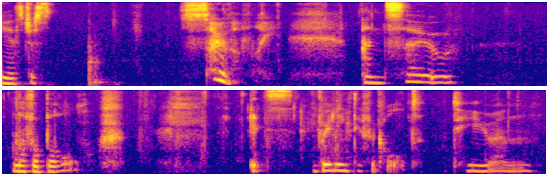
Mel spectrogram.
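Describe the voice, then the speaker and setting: Soft-spoken delivery at a very slow pace, with long, frequent pauses. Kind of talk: ASMR soft-spoken ramble.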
